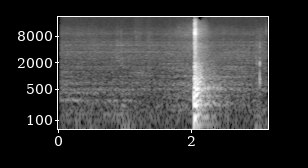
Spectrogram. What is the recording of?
Sound effects > Other mechanisms, engines, machines
Book magnetizer
Sound of the book security activator machine in the library of the Faculty of Arts and Humanities at the University of Porto. Recorded with a Tascam DR-40X.
books, library, security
